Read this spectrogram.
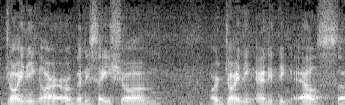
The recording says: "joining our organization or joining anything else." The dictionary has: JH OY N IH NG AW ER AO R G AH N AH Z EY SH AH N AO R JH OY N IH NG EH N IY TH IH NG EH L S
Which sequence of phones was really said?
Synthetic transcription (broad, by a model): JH OY N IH NG AW ER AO R G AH N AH S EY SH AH N AO R JH OY N IH NG EH N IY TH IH NG EH L S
